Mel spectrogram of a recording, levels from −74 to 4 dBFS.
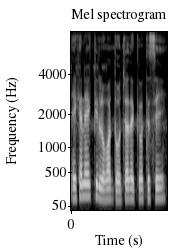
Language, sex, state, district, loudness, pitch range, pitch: Bengali, male, West Bengal, Alipurduar, -18 LUFS, 130-135 Hz, 130 Hz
